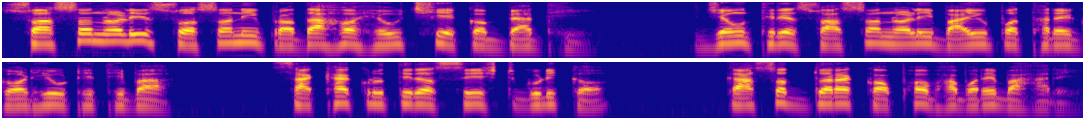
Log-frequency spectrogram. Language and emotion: Odia, neutral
